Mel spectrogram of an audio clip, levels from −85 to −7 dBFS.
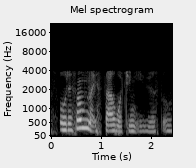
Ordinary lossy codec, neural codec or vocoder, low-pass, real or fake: AAC, 16 kbps; none; 7.2 kHz; real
